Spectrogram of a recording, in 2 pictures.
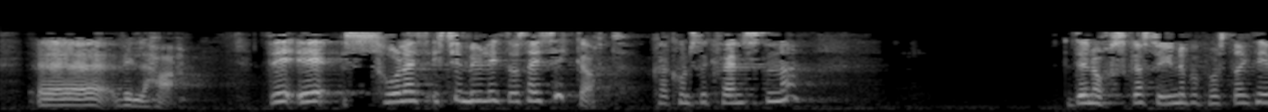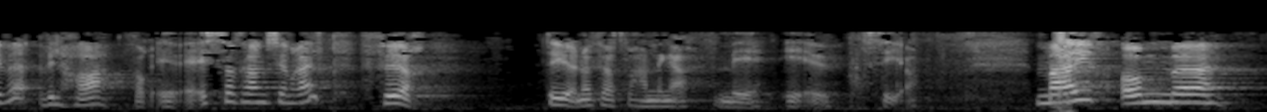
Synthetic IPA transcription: ʋɪlhɑ̰ː | d̪̥ɛʔɛsɔlæɪsɪçːəmʉːlɪk̚t̪ʰlɔsæɪsɪkːə̰ʁt̪kʰɑːkʰʊnsəkʰʋɛnsənə | d̪ɛnɔʁskəsyːnəpɔpʰɔst̪̚d̪ɪʁɛkt̪iːʋəʋɪlhɑːfɔʁḛːʔɛsɑʋt̪ʰɑːlən̩ʃɛnəʁɛlt̪føːʁ | d̪̥ɛjjɛnːəmføːʁt̪fɔʁhɑnd̪lɪŋɑ̰ʁmɛʔḛːʔʉ̰ːsḭːə̰ʁ | mæɪʁɔm

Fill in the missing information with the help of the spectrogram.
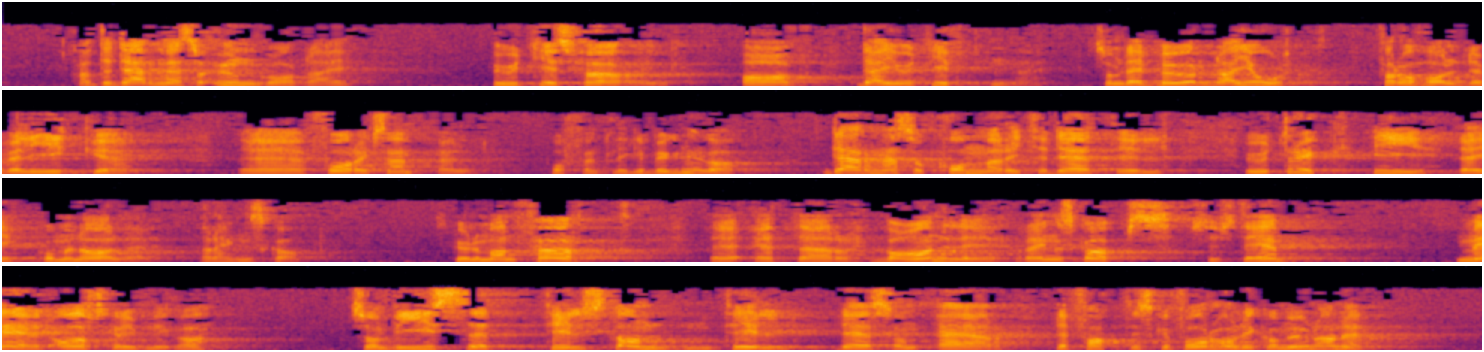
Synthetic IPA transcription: ɑt̪d̪æɾmeːsɔʔʉnɡoːɾɖ̪æɪ | ʉːt̪ʰjɪftsføːɾɪŋɡ | ɑʋd̪æɪʉːt̪ʰjɪft̪ənə | sɔmd̪æɪbʉɾd̪əhɑːjʊɾt̪fɔɾɔɦɔld̪əʋɛliːkə | fɔɾɛksɛmpəl | ɔfənt̪lɪɡəbʏɡnɪŋɑɾ | d̪æɾmeːsɔkʰɔmːəɾɪçːəd̪ɛt̪ʰɪlʉːt̪ɾʏkːɪd̪æɪkʰʊmʉnɑːləɾæɪnskɑ̰ːp | skʉlːəmɑnføːɾt̪ | ɛt̪ːəɾʋɑːnlɪɾæɪnəskɑːpsːʏst̪eːm | meːd̪ɑːʋskɾiːʋnɪŋɑ | sɔmʋiːsət̪ʰɪlst̪ɑnd̪n̩t̪ʰɪld̪ɛsɔmæɾd̪̥ɛfɑk̚t̪ɪskəfɔɾhɔlːɪkʊmʉːnɑnə

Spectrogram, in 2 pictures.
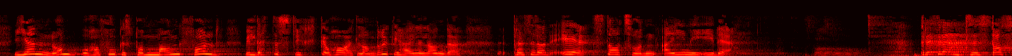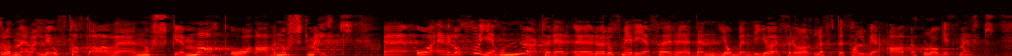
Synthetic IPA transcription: jɛnːɔmɔɦɑːfuːkʉspʰɔmɑŋfɔld̪ʋɪld̪ɛt̪ːəst̪ʏɾkəɔɦɑːæɪt̪lɑnbɾʉːkɪɦæɪləlɑnd̪əpʰɾɛsɪd̪ɛnt̪ɛst̪ɑːt̪sɾoːd̪n̩æɪnɪid̪ɛ̰ː | pʰɾɛsɪd̪ɛnt̪st̪ɑːt̪sɾoːd̪n̩æɾʋɛld̪ɪʊpt̪ʰɑt̪ʰːɑʋnɔʂkmɑːt̪ʰɔʔɑʋnɔʂkmɛlk | ʔɔʔɛʋɪlɔsːɔjeːɦʊnøːʈʰɪlɾøːɾʊsmeːɾɪəfɔɾd̪ɛnjɔbːənd̪ɪjøːɾfɔɾɔlœft̪əsɑlɡə̰ʔɑʋœ̰kʊloːɡɪ̰skmɛ̰lk

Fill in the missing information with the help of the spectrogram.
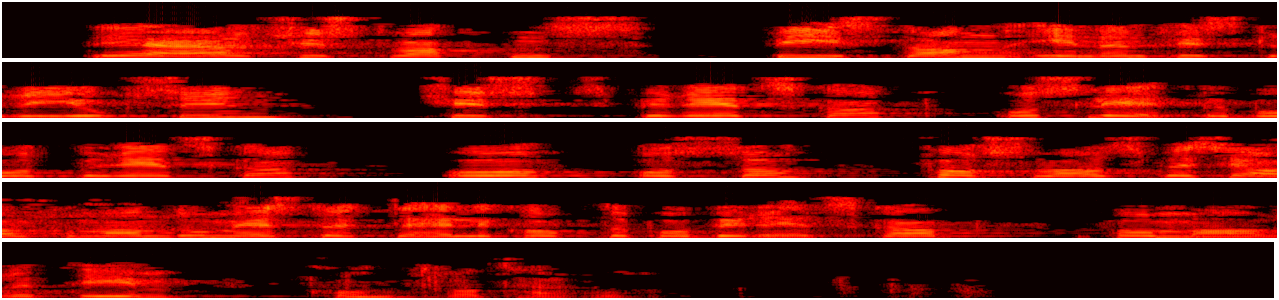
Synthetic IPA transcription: d̪̥ɛːæʁçʏst̪ʋɑkt̪n̩s | b̥iːst̪ɑnɪnːənfɪskəʁiːʊpsyːn | çʏst̪bəʁeːd̪skɑːpoːsleːpəboːt̪̚bəʁeːd̪skɑːp | oːɔsɔfɔʁsʋɑːʁət̪spɛsɪɑːlkʊmɑnd̪ʊmɛst̪œt̪ːəhɛlɪkʰɔp̚t̪əʁpʰɔbəʁeːd̪skɑːpfɔʁmɑʁɪt̪ʰɪːmkʰʊnt̪ʁɑt̪ʰæʁʊʁ

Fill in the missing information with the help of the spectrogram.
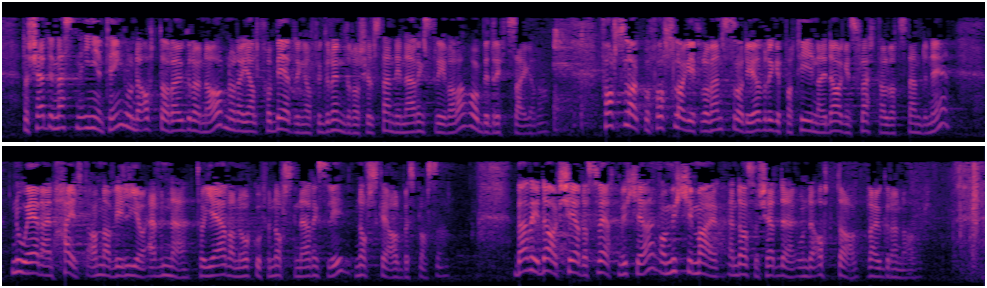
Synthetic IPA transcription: d̪̥ɛːʃɛd̪ːənɛst̪n̩ɪŋːənt̪ʰɪŋʉnd̪əɾɔt̪ːɑɾɑʉɡɾøːnɑɑːɾnɔɖɛjɛlt̪fɔɾbeːd̪ɾɪŋɑɾfɔɾɡɾʏnd̪əɾɑʃœːlst̪ɛnd̪ɪnæːɾɪŋsd̪ɾiːʋɑɾəɔbəd̪ɾɪft̪sæɪɡɑɾə | fɔɾslɑːɡ̚pɔfɔɾslɑːɡəɪfɾoːʋɛnst̪ɾɑɔd̪ɪøːʋɾɪɡəpʰɑɾʈʰiːənəɪd̪ɑːɡənsflæɪɾt̪ʰɑlʋæɾt̪st̪ɛmd̪əneː | nuːɛd̪ɛæɪnhæɪlt̪ʰɑnːɑʋɪljəɔɛʋnət̪ʰɔjæːɾɑnoːkʊfɔɾnɔɾsknæːɾɪŋsliːʋnɔɾskəɑɾbæɪspʰlɑsəɾ | bæɾəɪd̪ɑːɡʃeːɾɖ̪ɑsʋæːɾt̪mʏçəɔmʏçəmæɪɾɛnd̪ɑsɔmʃɛd̪ːəʉnd̪əɾɔt̪ːɑɾɑʉɡɾœnɑɑːʋ

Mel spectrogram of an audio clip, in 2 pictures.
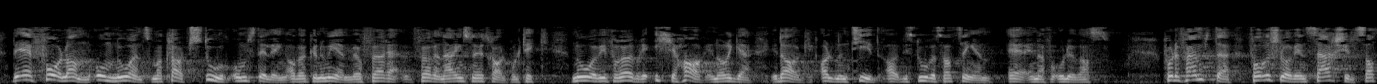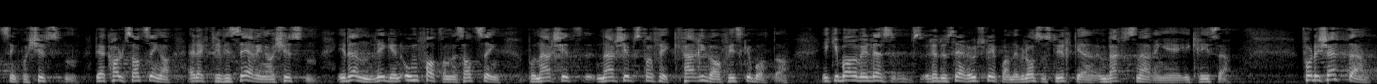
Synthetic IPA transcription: d̪̥ɛæɾfoːlɑnːʊmnuːənsɔmhɑɾklɑːʈst̪uːɾʊmst̪ɪlɪŋɑʋœkʊnʊmiːənʋɛɔøɾəføːɾənæːɾɪŋsnœʏt̪ʰɾɑːlpʰʊlɪt̪ʰɪkː | nuːəʋɪfɔɾøːʋəɾɪʔɪçːəɦɑːɾɪnɔɾɡəɪd̪ɑːɡɑld̪ɛnt̪ʰiːd̪ɑʋd̪ɪst̪uːɾəsɑt̪sɪŋənɛɪnːɑfɔɾʊljəɡɑs | fɔɖɛfɛmt̪əfoːɾəʂɭoːɾʋɪæɪnsæːɾʂɪld̪sɑt̪sɪŋpʰɔçʏst̪n̩ʋɪhɑɾkʰɑlt̪sɑt̪sɪŋɑɛlɛkt̪ɾɪfɪseːɾɪŋɑʋçʏst̪n̩ | ɪd̪ɛnlɪɡːəɾɛɪnʊmfɑt̪ːɑnəsɑt̪sɪŋ | pʰɔnæːʂɪnæːʁʂɪpst̪ʰɾɑfɪkːfæɾɡɑɔfɪskəboːt̪ɑ̰ | ɪkːəbɑːɾəʋɪld̪ɛɾɛd̪ʉseːɾəʉːt̪ʂlɪpɑnd̪əʋɪlɔsɔst̪ʏɾkəɛnʋæɾfsnæːɾɪŋɪɪkʰɾiːsə̰ | fɔɖɛʂɛt̪ːə

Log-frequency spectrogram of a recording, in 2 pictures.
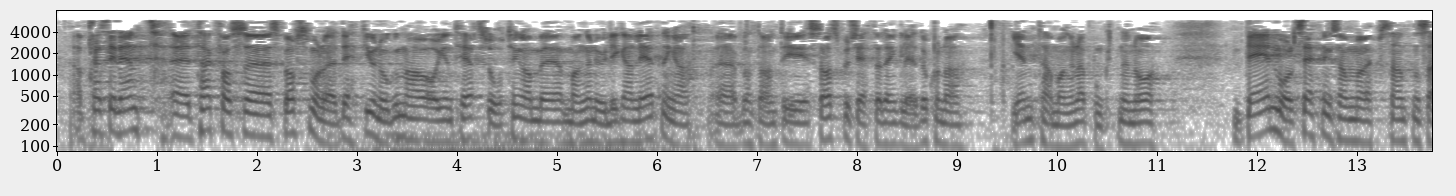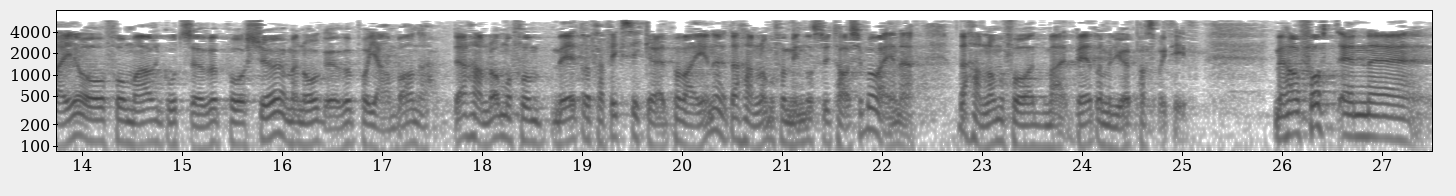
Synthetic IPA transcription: jɑ̰ːpʰɾɛsɪd̪ɛnt̪t̪ʰːɑkːfɔʁspœʁsmoːləd̪ɛt̪ːəæʁjʊnuːɡənmɛhɑɾɔʁɪɛnt̪ʰeːʁt̪st̪uːʁt̪ʰɪŋːɑmɛmɑŋːənʉːliːkəɑnleːd̪nɪŋɑɾblɑnt̪ɑ̰ːnt̪ɪ̰st̪ɑːt̪sbʉd̪ʂɛt̪ːɔd̪ɛnɡlḛːd̪əɔkʰʉnːɑ | jɛnːt̪ʰɑ̰ːmɑŋːənɑpʰʊŋkt̪ənənoː | d̪ɛæɛnmoːlsɛt̪nɪŋsɔmɾɛpʁɛsəɑnt̪ənəsæɪəɾɔfoːmɑɾɡʊt̪søːʋəpʰɔʃøːmɛnoːɡøːʋəpʰɔjæ̰ːʁnbɑːnə | d̪̥ɛɦɑnd̪əɾɔmɔfoːmeːd̪ɾət̪ʰɾɑfɪksɪkːəɾhḛːt̪̚pʰɔʋæɪə̰nəd̪ɛɦɑnd̪əɾɔ̰mɔfoːmɪnd̪ɾəst̪ʏt̪ʰɑ̰ːʃəpɔʋæ̰ɪə̰nə̰d̪ɛɦɑnd̪ləɾɔmɔfoːɛt̪m̰beːd̪ɾəmɪljøːpʰæʁspɛk̚t̪ʰḭːʋ | mɛhɑɾfɔt̪ʰːɛn

